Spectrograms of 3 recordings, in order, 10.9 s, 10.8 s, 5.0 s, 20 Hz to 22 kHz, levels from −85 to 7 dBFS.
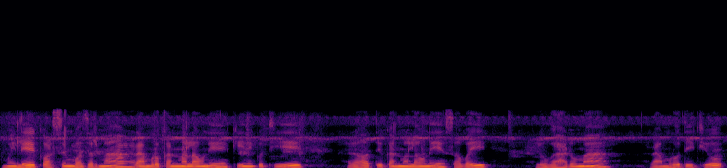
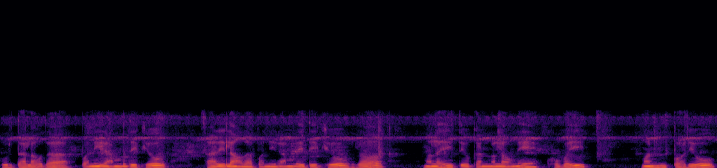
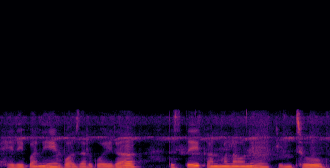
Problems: constant background noise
